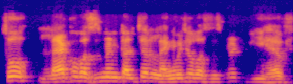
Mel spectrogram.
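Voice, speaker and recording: A man whose first language is Urdu lectures teachers over a video call as a workshop resource person, explaining things and frequently checking in with "okay" and "right?". His voice is fairly high and mellow and moves fairly quickly, and the audio is dull.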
